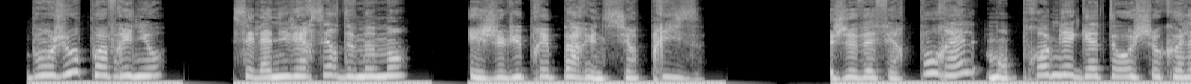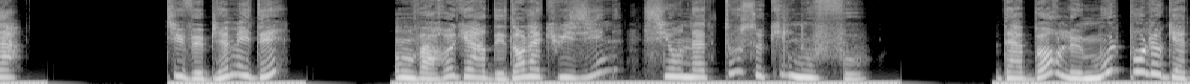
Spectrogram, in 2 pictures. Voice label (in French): voix fille 12 ans; Wakatoon; Poivrinio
